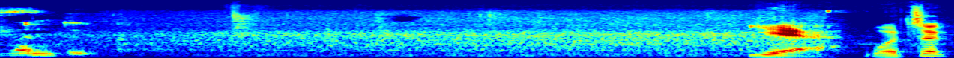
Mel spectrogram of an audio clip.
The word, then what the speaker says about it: Windhoek: Wind, like wind, you spell it the same way. Wind, wind, hook, like corner.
